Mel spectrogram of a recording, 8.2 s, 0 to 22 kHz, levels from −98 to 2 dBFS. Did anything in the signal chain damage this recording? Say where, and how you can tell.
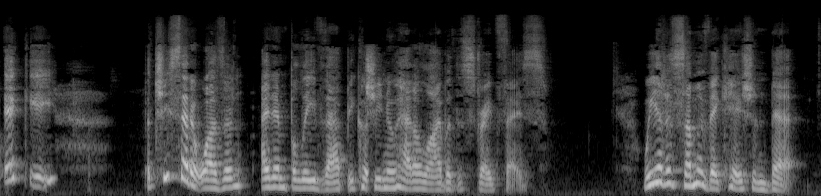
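Yes. I hear damaged data in a compressed stream, at the codec or storage stage. Brief glitches occur at 0.51–0.58 s, 3.63–3.69 s (after "I didn't believe that") and 6.13–6.19 s. Corrupt bytes garble frames. The decoder loses sync until the next frame header.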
